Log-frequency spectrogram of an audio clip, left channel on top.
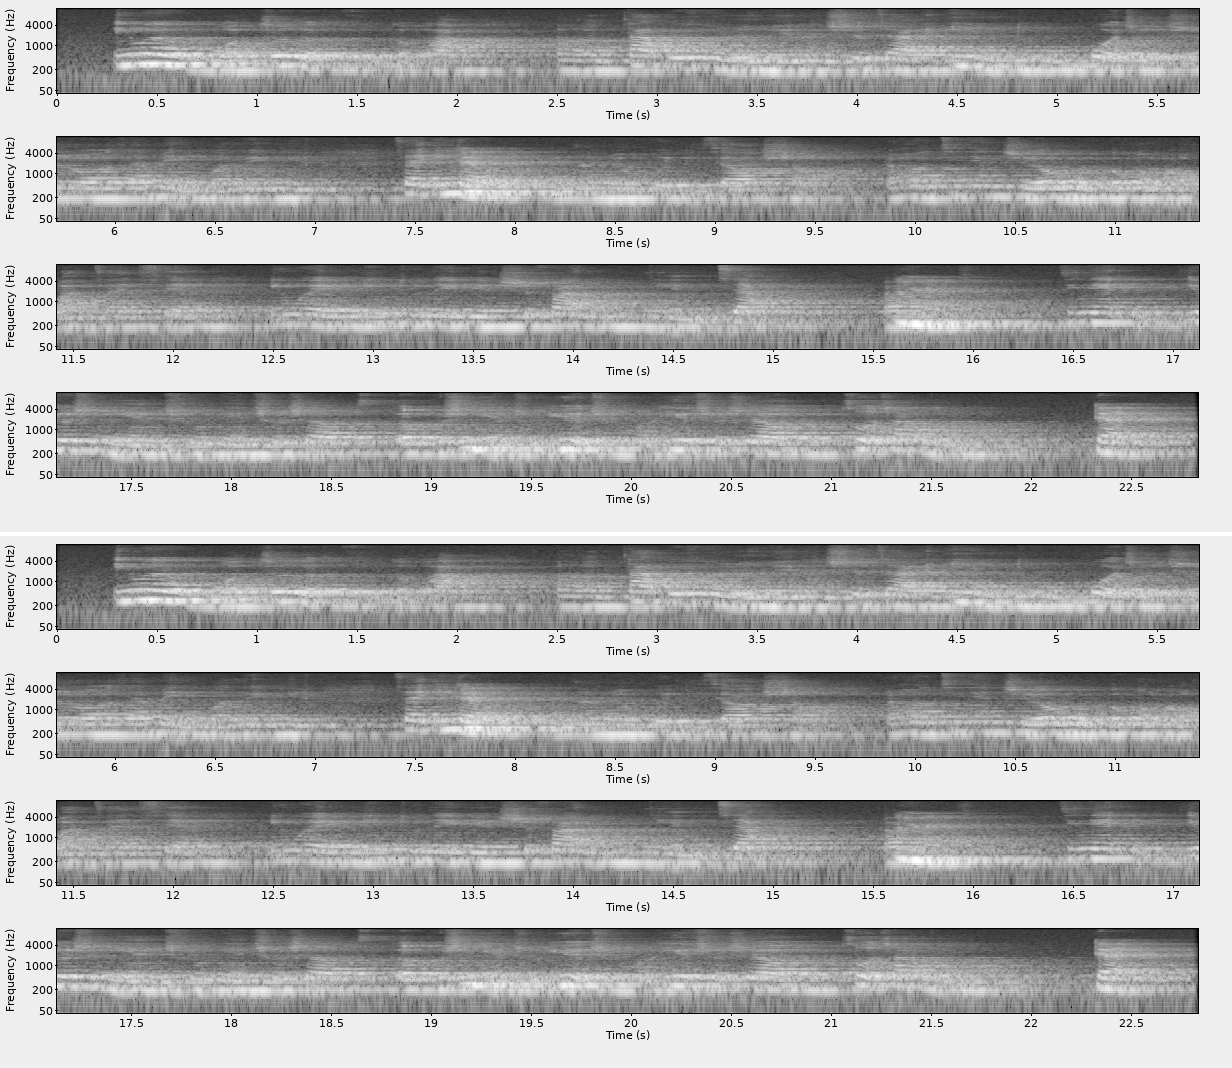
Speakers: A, on the left; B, on the right.
A: 因为我这个组的话，呃，大部分人员是在印度或者是说在美国那边，在英国那边的人会比较少。
B: 对，
A: 然后今天只有我跟我老板在线，因为印度那边是放年假，然后
B: 嗯，
A: 今天又是年初，年初是要，呃，不是年初，月初嘛，月初是要做账的嘛。
B: 对，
